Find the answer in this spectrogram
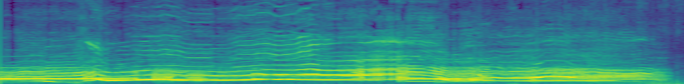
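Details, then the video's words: Several wolves howling together in a dense chorus of overlapping sustained tones, some wavering and some gliding up and down, kept up continuously for about five seconds before fading out. "WOLF SOUNDS! What is the sound of wolf?"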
